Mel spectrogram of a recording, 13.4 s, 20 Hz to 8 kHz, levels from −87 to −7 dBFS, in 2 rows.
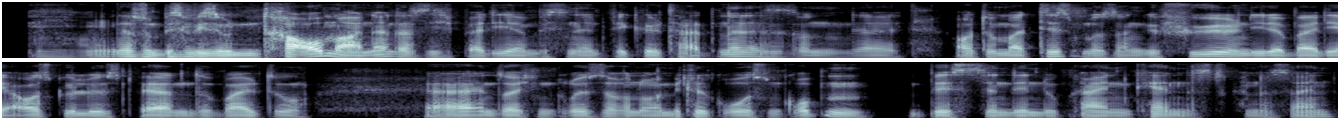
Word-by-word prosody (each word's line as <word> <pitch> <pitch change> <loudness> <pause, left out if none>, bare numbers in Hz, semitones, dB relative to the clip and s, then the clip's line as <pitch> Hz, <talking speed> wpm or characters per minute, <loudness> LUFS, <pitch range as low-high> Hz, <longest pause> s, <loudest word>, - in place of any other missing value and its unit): Hm, 95 0 -10
ja, 110 - +3
so 105 - +1
'n 95 - 0
bisschen 100 +2 +2
wie - - +6
so 95 0 +6
'n 95 -1 0
Trauma, - - +9
ne, - - +1
das - - -1
sich 90 -1 -8
bei 95 - -2
dir 95 0 -2
'n 85 - -7
bisschen 85 +2 -6
entwickelt 90 -3 -5
hat, - - -3
ne? 115 +2 0
Das 100 -3 -6
ist 90 - -11
so 95 - -8
'n, 90 0 -11
äh, 90 -2 -7 0.3
Automatismus 95 +1 -2
an 85 -3 -7
Gefühlen, 110 +4 +1
die 90 - 0
da 90 -1 +3
bei 90 +2 +2
dir 90 -1 0
ausgelöst 90 -2 -3
werden, 90 -2 +2
sobald 90 0 -2
du, 90 -2 -7 0.6
äh, 95 +2 +2
in 90 -2 -4
solchen 90 -1 -2
größeren 90 0 -4
oder 80 0 -3
mittelgroßen 90 -2 -3
Gruppen 100 -5 -4 0.2
bist, - - -1
in 85 -1 -3
denen 85 0 -2
du 80 - -7
keinen 80 -2 -2
kennst. - - -4
Kann - - -12
das - - -9
sein? 110 +2 -5
90 Hz, 230 wpm, -26 LUFS, 85-95 Hz, 0.6 s, Trauma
